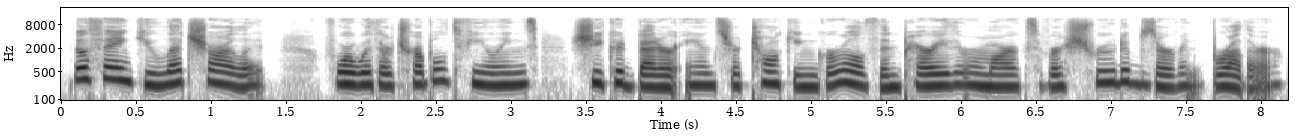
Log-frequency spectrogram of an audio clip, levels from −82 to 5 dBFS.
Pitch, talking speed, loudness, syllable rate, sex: 235 Hz, 185 wpm, -18 LUFS, 5.0 syllables/s, female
